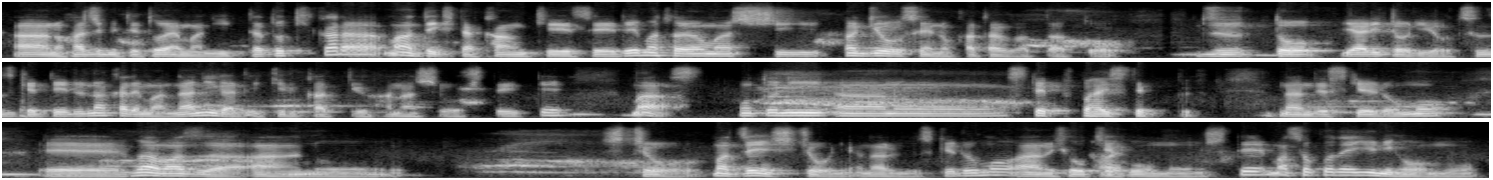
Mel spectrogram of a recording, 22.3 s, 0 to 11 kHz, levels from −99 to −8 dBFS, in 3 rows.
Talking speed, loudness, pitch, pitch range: 365 characters per minute, -23 LUFS, 125 Hz, 105-160 Hz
